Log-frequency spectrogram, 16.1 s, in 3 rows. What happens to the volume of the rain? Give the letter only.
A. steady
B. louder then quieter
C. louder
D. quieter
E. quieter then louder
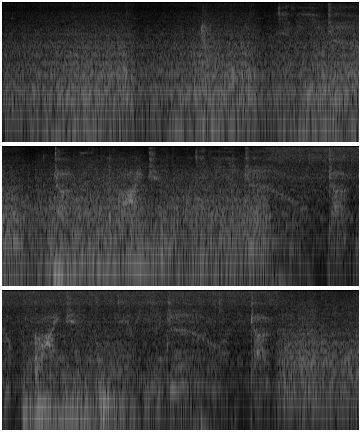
A.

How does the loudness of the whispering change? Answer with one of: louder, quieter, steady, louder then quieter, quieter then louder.
steady.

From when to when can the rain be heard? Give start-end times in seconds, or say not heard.
0.0-16.0.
